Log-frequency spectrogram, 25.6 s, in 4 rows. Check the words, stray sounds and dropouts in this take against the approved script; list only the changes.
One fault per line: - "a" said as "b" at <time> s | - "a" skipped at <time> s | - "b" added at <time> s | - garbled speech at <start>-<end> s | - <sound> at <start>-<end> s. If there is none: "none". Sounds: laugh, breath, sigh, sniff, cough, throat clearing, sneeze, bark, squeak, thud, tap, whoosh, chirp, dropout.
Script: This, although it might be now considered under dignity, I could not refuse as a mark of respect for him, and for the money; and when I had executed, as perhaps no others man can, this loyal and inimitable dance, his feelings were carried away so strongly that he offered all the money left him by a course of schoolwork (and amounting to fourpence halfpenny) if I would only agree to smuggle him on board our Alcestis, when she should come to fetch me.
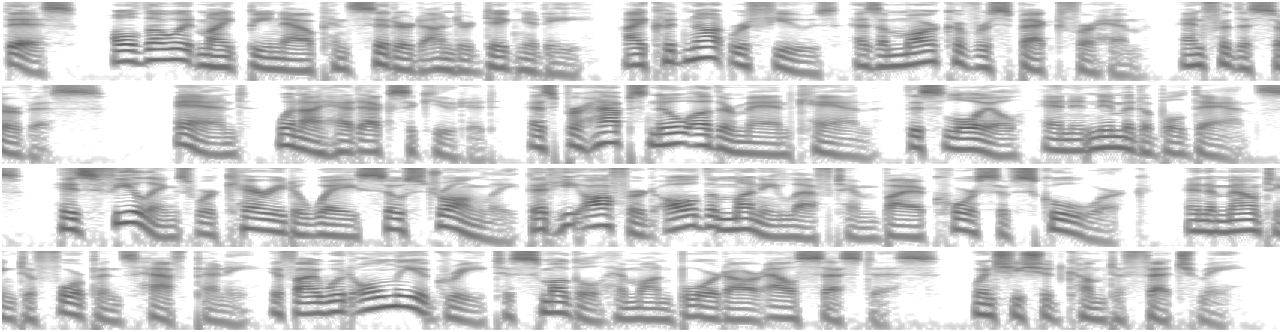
- "money" said as "service" at 6.3 s
- "others" said as "other" at 9.9 s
